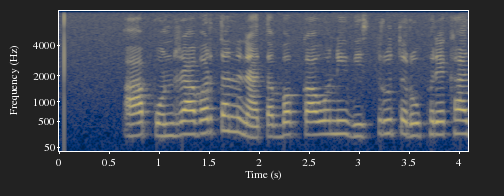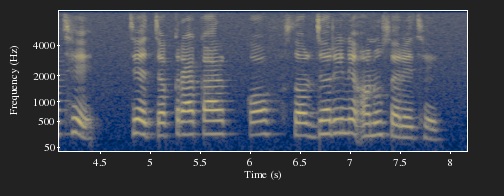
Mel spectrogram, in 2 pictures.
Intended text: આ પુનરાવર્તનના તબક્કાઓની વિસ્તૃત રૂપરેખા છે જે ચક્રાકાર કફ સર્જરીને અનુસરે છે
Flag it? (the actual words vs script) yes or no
no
